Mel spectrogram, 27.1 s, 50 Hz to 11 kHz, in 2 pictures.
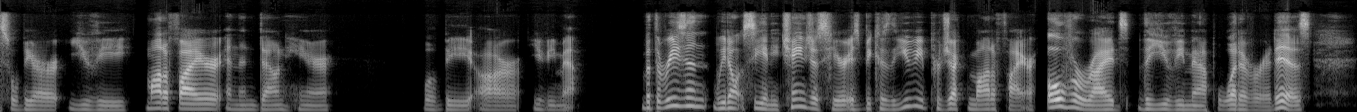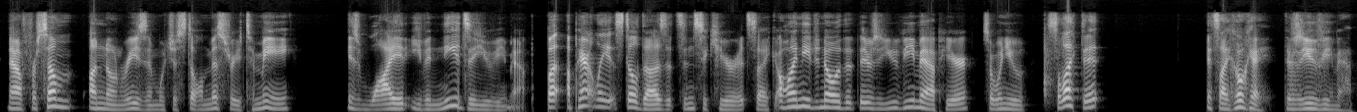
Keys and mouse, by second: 2.2-3.4 drag, 4.1 click, 4.7 click, 5.4 click, 24.3-25.4 drag.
